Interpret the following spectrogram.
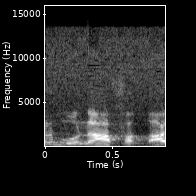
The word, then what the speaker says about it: منافقہ: جو ہے وہ بھی اگرچہ اردو میں ہم اس کو تلفظ عام طور پر کرتے ہیں منافقت، لیکن عربی زبان میں تو یہ گویا کہ اسی وزن کا لفظ ہے، باب مفاعلہ کا، مجاہدہ مقاتلہ منافقہ۔ اس مرحلے پر آ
